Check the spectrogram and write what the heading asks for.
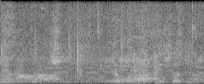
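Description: Indistinct crowd chatter: several people talking at once in the background, with no single clear voice.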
